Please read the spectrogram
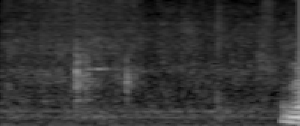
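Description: Faint, steady trickle of water leaking down from the deck above, with two light ticks about half a second in.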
